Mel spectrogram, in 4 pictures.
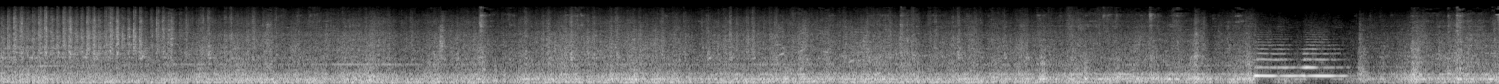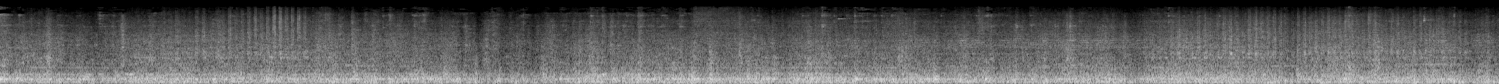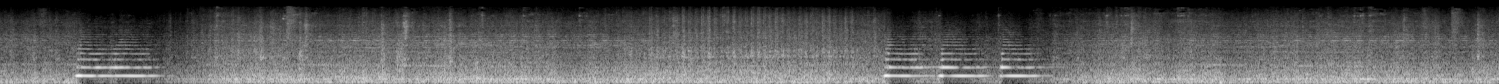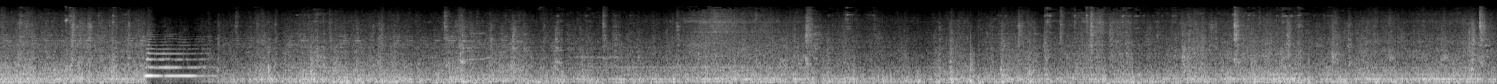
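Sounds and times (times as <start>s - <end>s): diesel locomotive running: 0.0s - 59.9s
locomotive horn blasts: 12.4s - 13.7s, 30.6s - 31.8s, 38.7s - 40.6s, 46.4s - 47.3s.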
